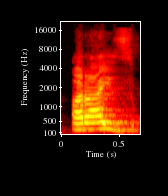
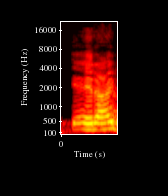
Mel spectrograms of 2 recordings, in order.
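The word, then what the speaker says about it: arise: इसको क्या पढ़ेंगे दोस्तों अराइज पढ़ेंगे अराइव नहीं पढ़ेंगे अराइज ठीक है राइज नहीं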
